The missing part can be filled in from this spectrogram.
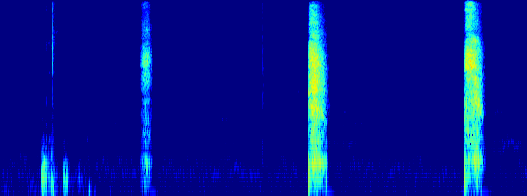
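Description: Several short sneezes, with two loud hissing sneezes near the end after smaller build-up sounds. A sneezing fit.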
